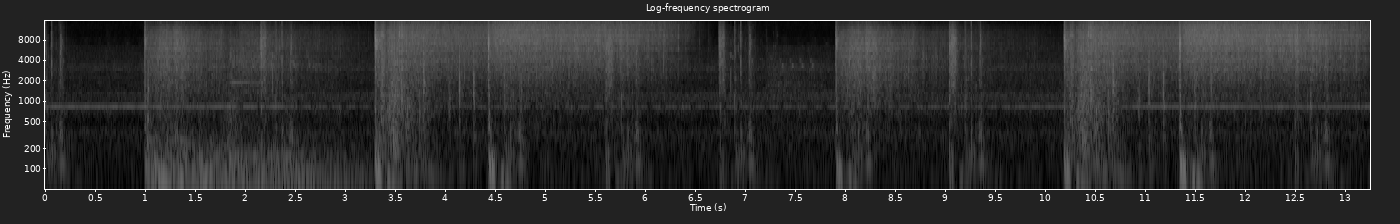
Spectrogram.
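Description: A shovel digs into gravelly earth with scraping crunches.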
